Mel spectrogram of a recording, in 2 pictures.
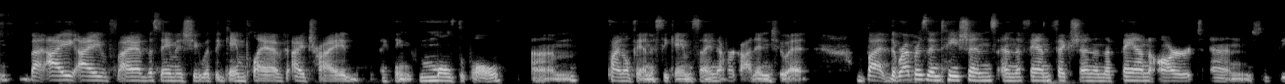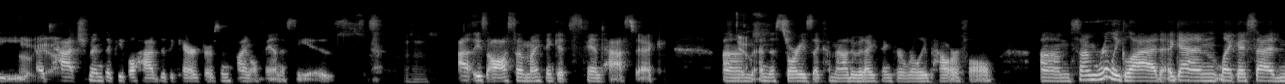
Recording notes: This was recorded June 11, 2020, as part of a series of Pride Month virtual panels hosted by Awesome Con and Rose City Comic Con. As part of a series of Pride Month virtual panels hosted by Awesome Con and Rose City Comic Con , part of LeftField Media.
